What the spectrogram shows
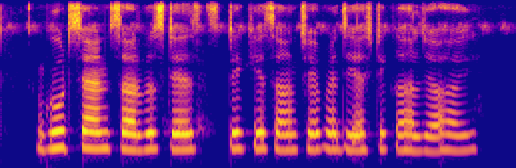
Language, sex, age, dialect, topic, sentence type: Magahi, female, 18-24, Central/Standard, banking, statement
